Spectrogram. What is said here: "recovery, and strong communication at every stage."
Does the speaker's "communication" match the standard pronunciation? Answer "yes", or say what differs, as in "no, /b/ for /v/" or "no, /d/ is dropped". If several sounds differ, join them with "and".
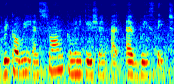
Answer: yes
